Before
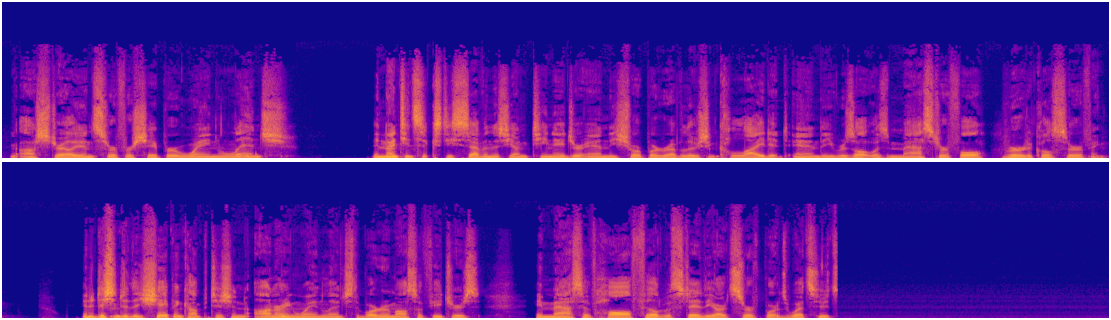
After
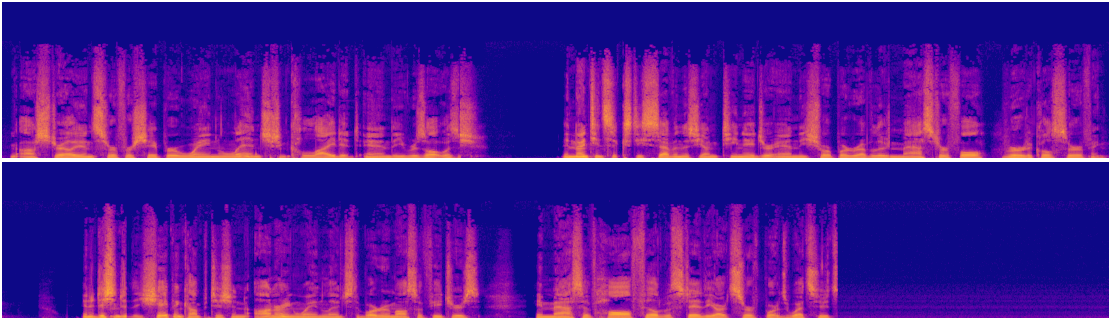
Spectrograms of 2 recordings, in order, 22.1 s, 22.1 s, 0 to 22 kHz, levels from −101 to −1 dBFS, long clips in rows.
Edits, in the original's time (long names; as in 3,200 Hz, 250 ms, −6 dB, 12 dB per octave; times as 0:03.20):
0:06.98–0:08.88: move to 0:02.69
0:12.32–0:12.66: fade in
